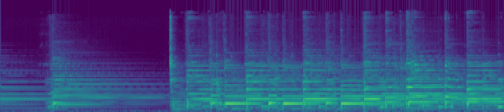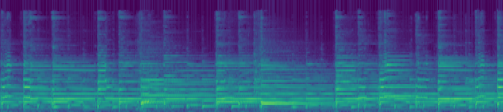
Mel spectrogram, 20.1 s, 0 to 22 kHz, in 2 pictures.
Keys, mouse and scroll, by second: 0.4 double click, 0.5 ctrl+space, 0.6 ctrl+click, 5.5 ctrl+space, 5.5 click, 5.7 ctrl+space, 7.5 ctrl+space, 7.6 ctrl+click, 7.8 ctrl+space, 8.2 ctrl+click, 8.5 ctrl+click, 9.3 alt+click, 11.1 shift+click, 13.2 alt+click, 14.5 shift+click, 16.2 ctrl+space, 16.3 ctrl+click, 16.5 ctrl+space, 18.0 ctrl+click, 18.4 space.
